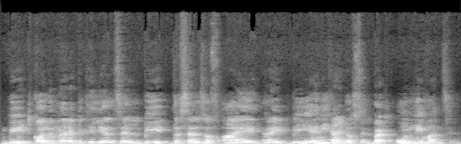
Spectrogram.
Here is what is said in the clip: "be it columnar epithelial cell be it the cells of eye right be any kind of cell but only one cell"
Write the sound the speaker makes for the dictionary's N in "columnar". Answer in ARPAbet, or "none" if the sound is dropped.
none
